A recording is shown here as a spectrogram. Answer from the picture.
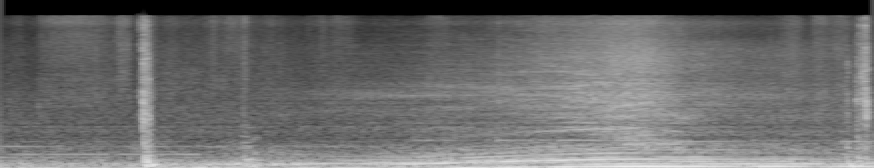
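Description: A motor vehicle's engine running and then accelerating, its pitch rising and loudest about five seconds in, with a single sharp click about a second in.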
